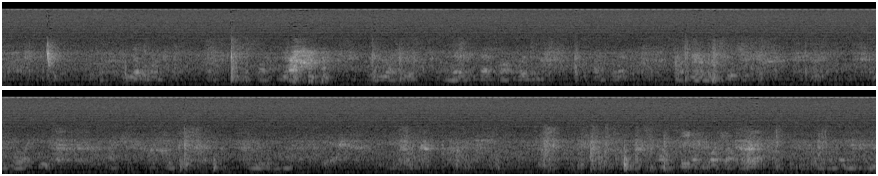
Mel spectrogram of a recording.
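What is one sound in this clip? Sneakers squeak and shuffle on a mat.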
